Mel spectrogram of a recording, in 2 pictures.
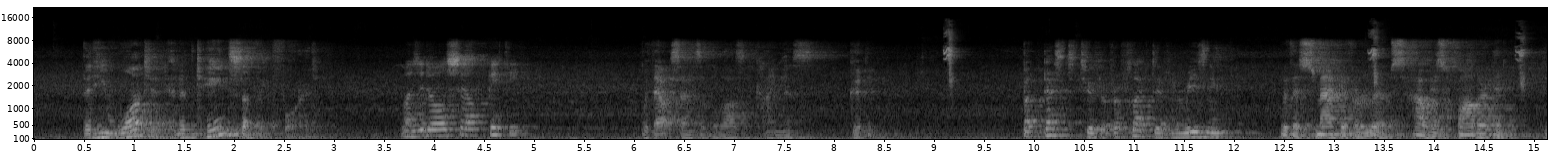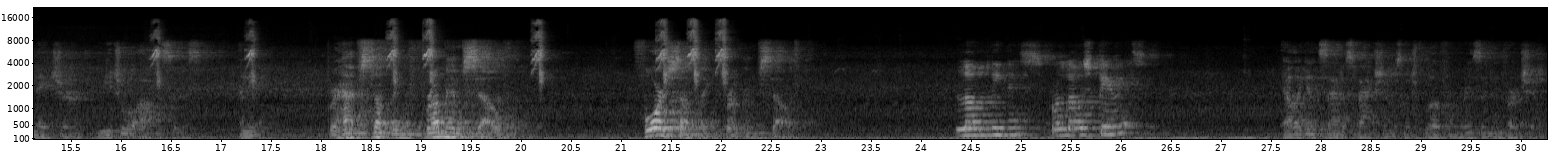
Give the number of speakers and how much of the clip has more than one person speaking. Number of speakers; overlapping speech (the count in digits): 5, no overlap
